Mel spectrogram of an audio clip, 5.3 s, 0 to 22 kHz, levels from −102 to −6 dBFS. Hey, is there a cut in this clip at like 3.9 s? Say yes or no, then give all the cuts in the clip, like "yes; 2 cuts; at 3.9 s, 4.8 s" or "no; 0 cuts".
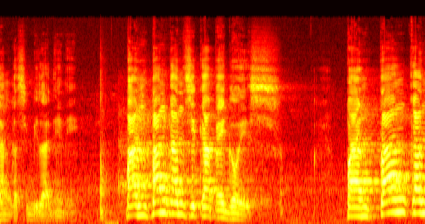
no; 1 cut; at 1.4 s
